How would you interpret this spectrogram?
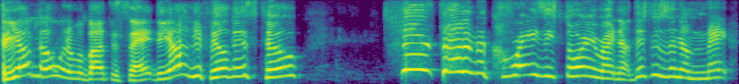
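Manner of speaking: high-pitched, astonished outburst to the room; excited exclamation. Real, not acted. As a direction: voice shoots way up in disbelief. Host exclaims over guest's story.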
